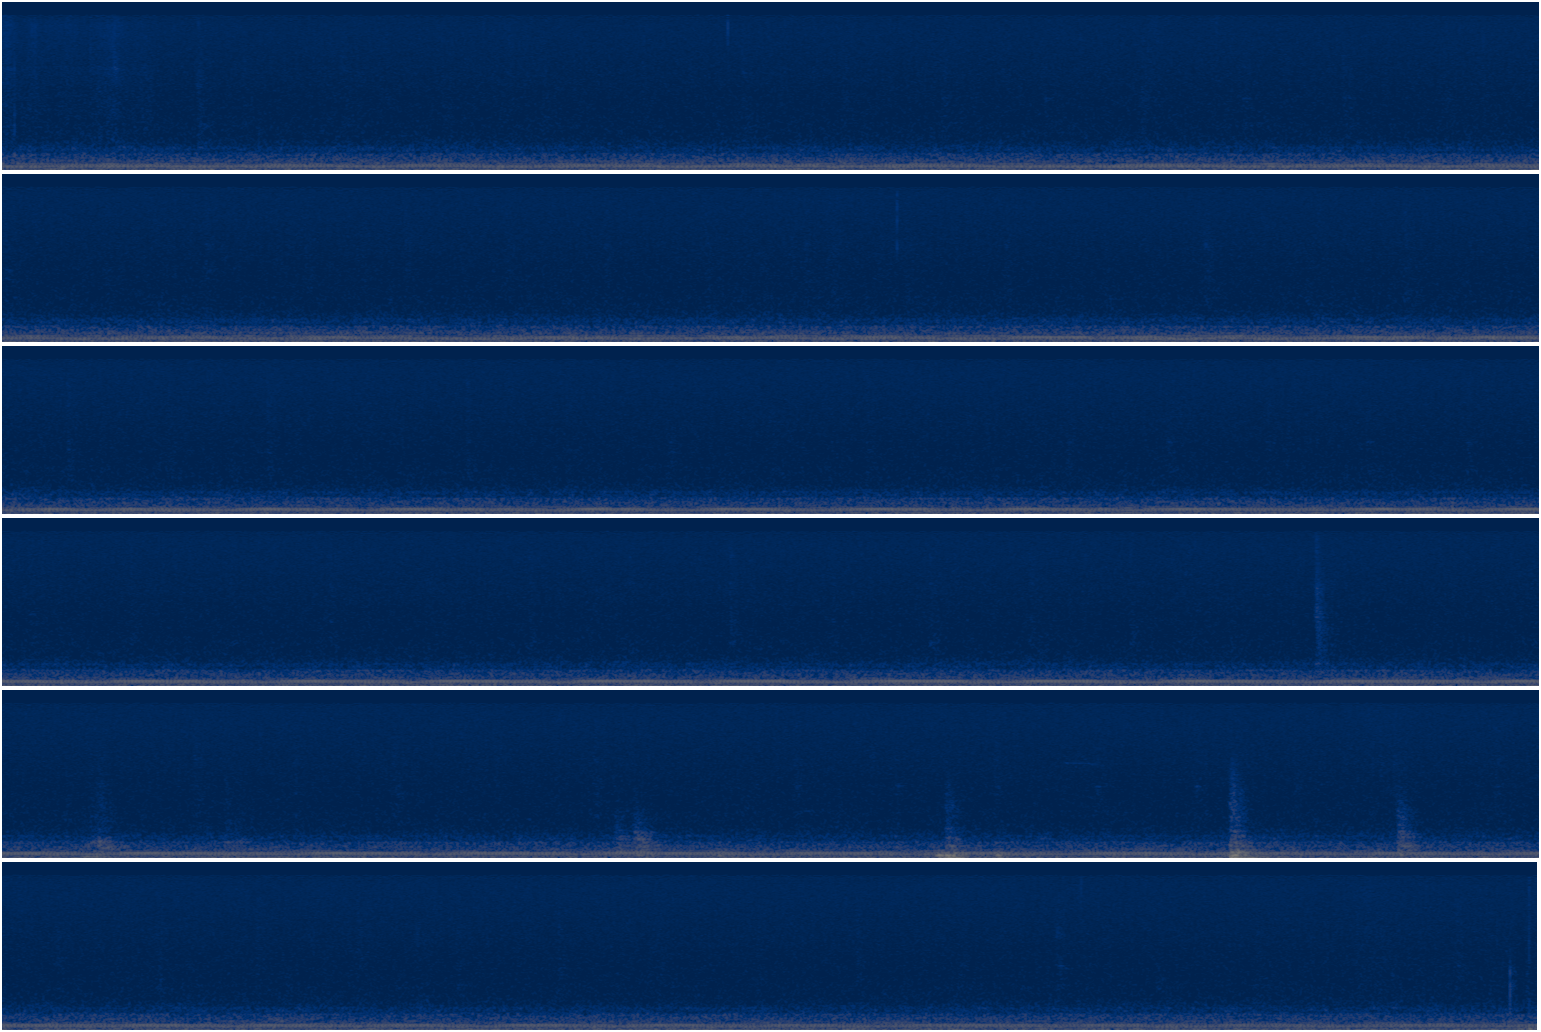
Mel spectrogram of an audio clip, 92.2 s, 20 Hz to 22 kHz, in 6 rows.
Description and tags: Room Noise 8 Entryway
Entryway to the school.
